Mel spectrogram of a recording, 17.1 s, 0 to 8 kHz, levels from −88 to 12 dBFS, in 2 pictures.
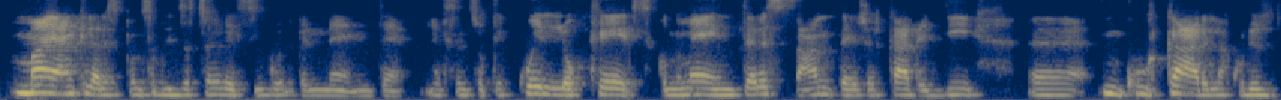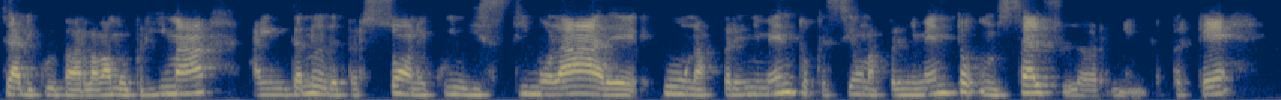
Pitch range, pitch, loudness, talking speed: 175-210 Hz, 185 Hz, -24 LUFS, 150 wpm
